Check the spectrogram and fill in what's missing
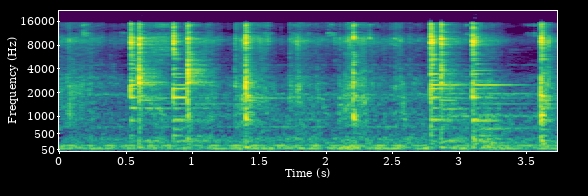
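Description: Spice powder ingredients for tamarind rice dry roasting in a pan without oil, with repeated sharp clinks and scrapes of a spoon against the metal pan in an uneven rhythm over a low background hum.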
